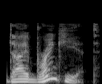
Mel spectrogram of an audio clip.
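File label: "dibranchiate", British English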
